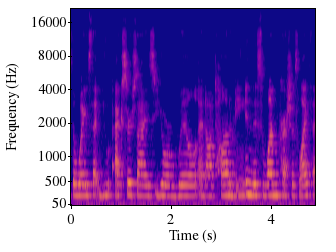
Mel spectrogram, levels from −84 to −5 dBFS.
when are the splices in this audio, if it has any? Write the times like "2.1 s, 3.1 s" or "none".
3.4 s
